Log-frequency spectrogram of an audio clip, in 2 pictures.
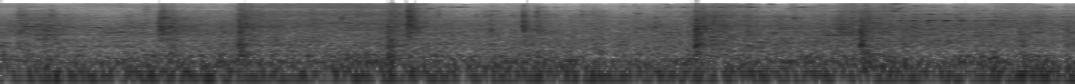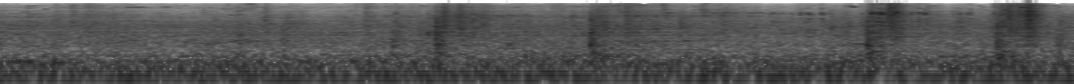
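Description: Pakistan Railways passenger coaches of a departing express train rolling past on the track: a steady low rumble with irregular sharp clacks as the wheels pass over the rail joints.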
